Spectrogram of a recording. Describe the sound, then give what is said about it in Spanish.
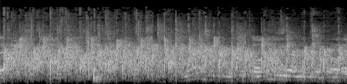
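Audience applause for a golf prize winner at an awards presentation, steady, loud clapping that fills the whole stretch while people talk over it. “Muy bueno. Aplauso por el”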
